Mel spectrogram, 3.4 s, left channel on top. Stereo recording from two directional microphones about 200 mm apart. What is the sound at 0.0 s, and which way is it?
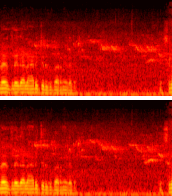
Speech, 20° right (ahead or behind).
